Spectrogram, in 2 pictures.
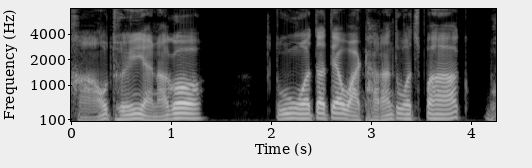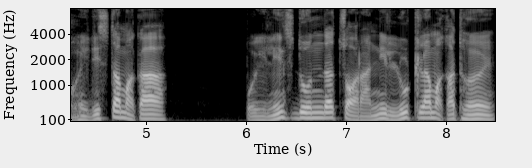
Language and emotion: Goan Konkani, fearful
